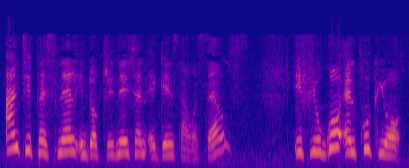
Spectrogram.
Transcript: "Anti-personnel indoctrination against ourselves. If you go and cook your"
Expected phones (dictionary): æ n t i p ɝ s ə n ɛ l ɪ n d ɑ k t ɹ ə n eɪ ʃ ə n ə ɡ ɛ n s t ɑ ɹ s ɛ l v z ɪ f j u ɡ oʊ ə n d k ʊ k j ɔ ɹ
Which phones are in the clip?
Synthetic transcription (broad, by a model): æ n t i p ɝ s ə n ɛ l ɪ n d ɑ k t ɹ ə n eɪ ʃ ə n ə ɡ ɛ n s t ɑ w s ɛ l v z ɪ f j u ɡ oʊ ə n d k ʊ k j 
